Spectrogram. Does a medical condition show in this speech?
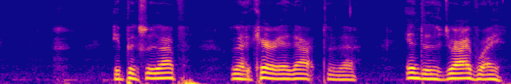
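Yes: spinal muscular atrophy type two.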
